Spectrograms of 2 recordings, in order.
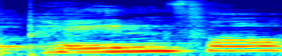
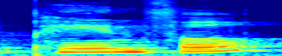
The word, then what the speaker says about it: painful: the word painful so painful has first syllable stress letters a i will say that a diphthong we sometimes spell that with a y you'll see it in the dictionary with uh this is how we represent the a sound but a i a y are both pretty common spellings for that sound so thinking about pay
